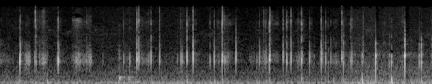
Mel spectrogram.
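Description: A pink jewelry box is tapped with the fingers, giving a rapid, uneven run of short, dry clicks and taps. The taps are bright, with a ringing tone around 1.4 kHz and almost no decay, over a faint low rumble.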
